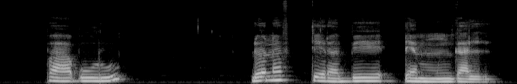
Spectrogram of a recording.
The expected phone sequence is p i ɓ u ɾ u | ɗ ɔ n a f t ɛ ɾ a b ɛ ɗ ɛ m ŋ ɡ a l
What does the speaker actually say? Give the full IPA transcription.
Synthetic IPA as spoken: p a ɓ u ɾ u | ɗ ɔ n a f t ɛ ɾ a b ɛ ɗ ɛ m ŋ ɡ a l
